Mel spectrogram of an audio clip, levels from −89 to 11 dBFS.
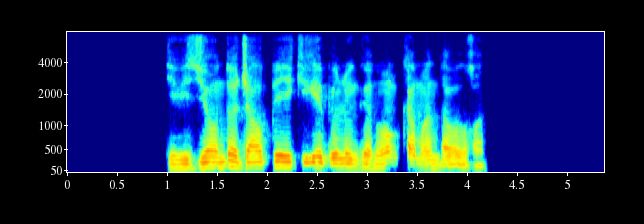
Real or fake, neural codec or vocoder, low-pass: fake; vocoder, 22.05 kHz, 80 mel bands, WaveNeXt; 7.2 kHz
